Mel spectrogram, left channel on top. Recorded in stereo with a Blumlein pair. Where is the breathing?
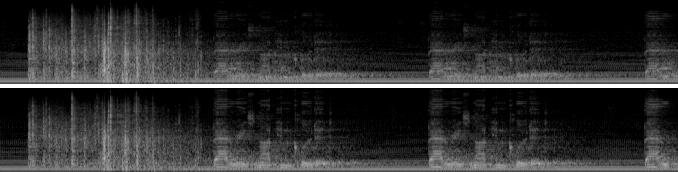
20° right, 3 m.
